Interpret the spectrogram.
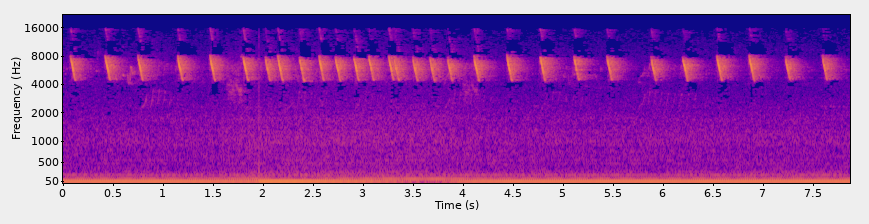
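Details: A Temminck's sunbird in Sabah, Malaysia, in June 2023 gives a steady string of very high, thin, sharp chips, about three each second, over a low background rumble.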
